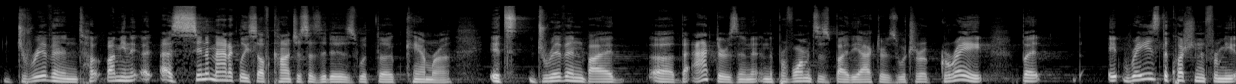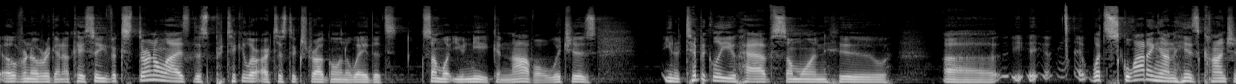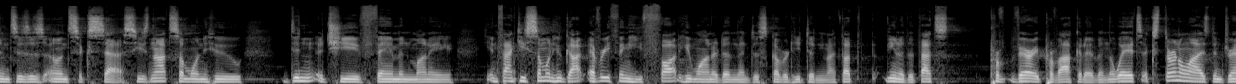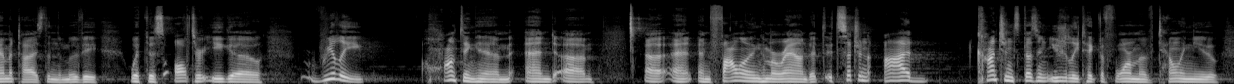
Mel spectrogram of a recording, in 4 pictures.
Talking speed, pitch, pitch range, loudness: 185 wpm, 130 Hz, 120-150 Hz, -19 LUFS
